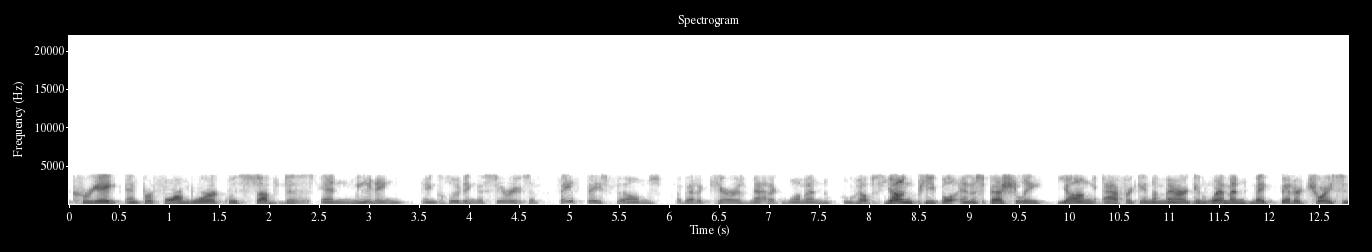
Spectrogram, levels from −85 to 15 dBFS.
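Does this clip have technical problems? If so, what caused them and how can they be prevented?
Yes. The whole clip is speech carried through the G.729 codec, plainly audible at 8 kbit/s. Rebuilding each 10 ms frame from a vocal-tract filter, pitch predictor and a few pulses removes everything above 4 kHz and leaves the voice rough and slightly synthetic. Prevent this by negotiating a wideband codec such as G.722 or Opus on the call.

VoIP packet loss concealed by the speech codec occurs four times: 2.26–2.43 s after "and perform work with", where 140 ms is missing; 4.47–4.56 s between "including a" and "of faith based films", with 60 ms missing; 6.90–6.98 s after "based films about a"; and 11.36–11.43 s, the last two 20 ms gaps each. The decoder stretches its last pitch and filter state into a buzzy tone or coloured noise that fades, and the voice stays weak briefly after packets resume. 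The gap lengths fit 20 ms packets. Prevent this with a jitter buffer, QoS marking for voice traffic, or forward error correction on lossy links.

Zipper noise runs from 7.25 to 8.17 s. The level moves by about 10 dB in 2 dB jumps, roughly seven per second, and each unsmoothed jump clicks, producing a ticking texture over the speech. Prevent this by ramping gain per sample or smoothing it across each buffer.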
